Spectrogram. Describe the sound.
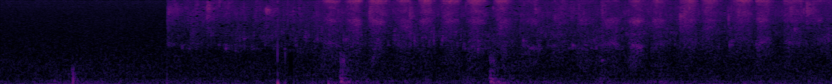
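Shower water rinsing a person during a bath: after a quiet second with a few soft knocks, a steady, bright hiss of spray starts and continues to the end.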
